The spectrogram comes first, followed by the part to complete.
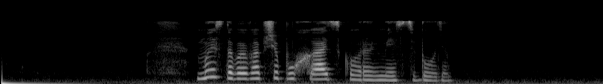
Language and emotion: Russian, positive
